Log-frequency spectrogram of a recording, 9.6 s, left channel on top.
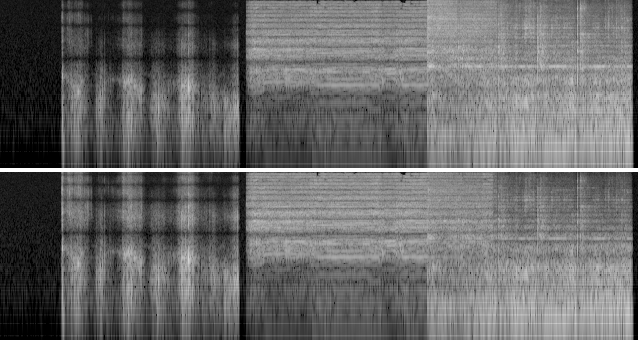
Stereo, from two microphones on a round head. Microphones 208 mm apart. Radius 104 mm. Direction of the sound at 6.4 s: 45° left (ahead or behind).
